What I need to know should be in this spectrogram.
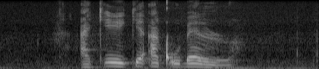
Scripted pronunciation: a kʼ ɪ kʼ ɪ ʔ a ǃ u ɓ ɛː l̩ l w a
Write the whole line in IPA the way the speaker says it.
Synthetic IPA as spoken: a kʼ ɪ kʼ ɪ ʔ a ǃ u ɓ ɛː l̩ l w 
